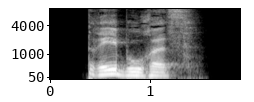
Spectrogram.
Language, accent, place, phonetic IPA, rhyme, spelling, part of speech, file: German, Germany, Berlin, [ˈdʁeːˌbuːxəs], -eːbuːxəs, Drehbuches, noun, De-Drehbuches.ogg
- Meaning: genitive singular of Drehbuch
